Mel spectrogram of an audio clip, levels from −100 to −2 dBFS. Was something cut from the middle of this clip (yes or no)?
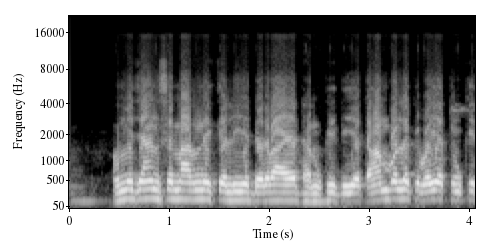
no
